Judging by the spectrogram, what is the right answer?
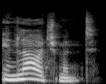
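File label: "enlargement", British English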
